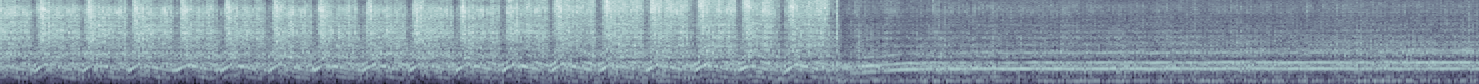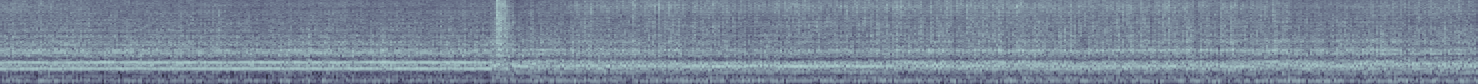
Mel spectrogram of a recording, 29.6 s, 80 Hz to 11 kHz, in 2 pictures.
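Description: Pagani Zonda Revolución's AMG V12 revved in quick repeated blips with popping from the exhaust for about eight seconds. The revs then rise and are held at a steady pitch for the rest, with a single click about twenty seconds in.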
